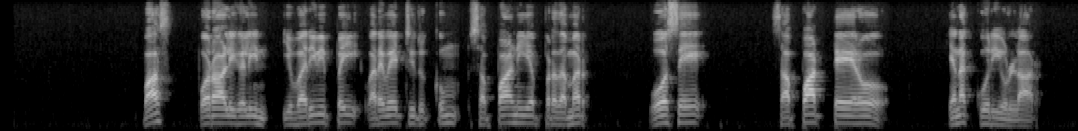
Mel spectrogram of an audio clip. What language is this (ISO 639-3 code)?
tam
